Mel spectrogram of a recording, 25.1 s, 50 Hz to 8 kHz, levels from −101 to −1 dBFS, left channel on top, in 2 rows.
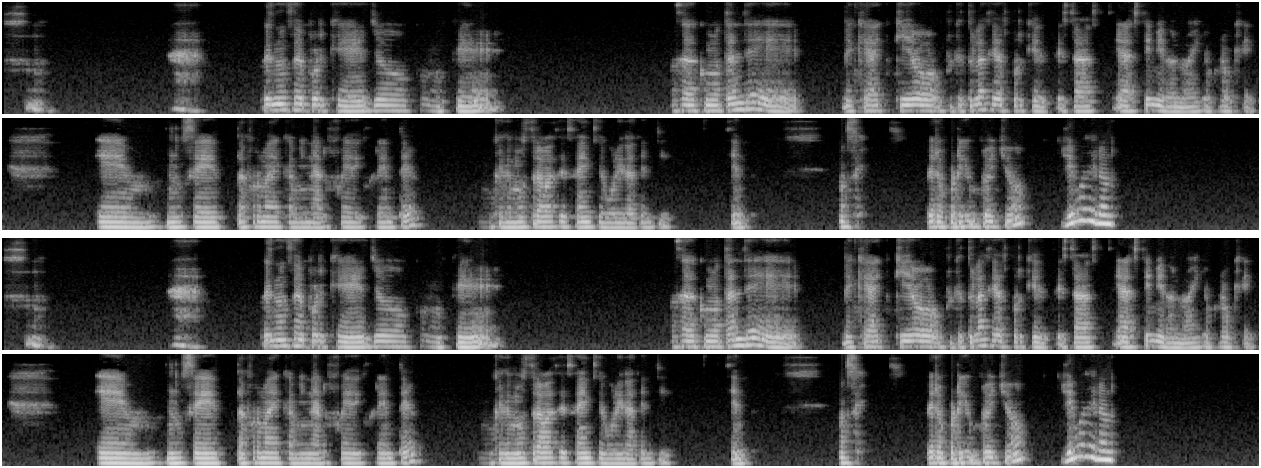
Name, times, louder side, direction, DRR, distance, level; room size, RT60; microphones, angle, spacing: voice 1, 0.0-0.5 1.7-2.0 2.6-5.0 6.7-8.0 8.4-12.8 13.5-16.8 17.3-19.2 19.8-20.0 20.5-21.2 21.8-22.8 23.2-23.7, right 1 dB, 25° right, 0.6 m, -24 dB
2.8 x 2.1 x 2.4 m
head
